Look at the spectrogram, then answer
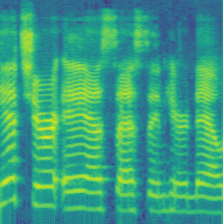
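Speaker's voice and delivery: put-on gruff, gritty nurse voice. Retelling how the ICU charge nurse answered the phone: imitating a gruff, gritty nurse. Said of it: "She was kinda your gruff, gritty type woman".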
